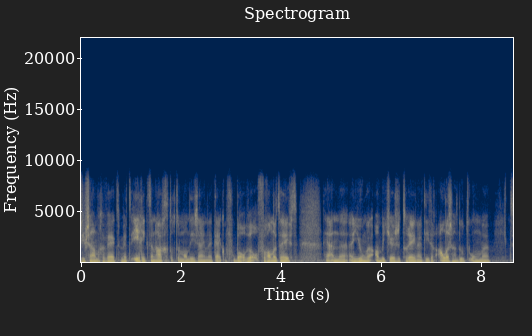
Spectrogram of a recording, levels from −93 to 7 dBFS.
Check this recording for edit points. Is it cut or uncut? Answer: uncut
